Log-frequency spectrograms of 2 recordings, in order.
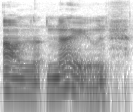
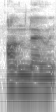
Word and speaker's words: unknown: When we go from known to unknown, unknown is obviously the opposite and it has 2 syllables, and here we have a secondary stress.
